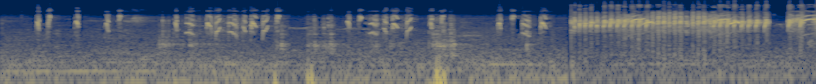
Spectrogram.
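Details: Crested jay, played to lure birds: scattered soft clicks and chatters at first, then a loud, fast continuous rattle of dense high pulses, ending after a brief gap with one more click.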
